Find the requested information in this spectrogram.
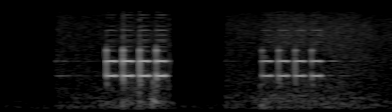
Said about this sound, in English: By the way, I hate that fucking noise. I hate that alarm, noise. Too. Hey, it's so jarring. It is the worst alarm noise.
